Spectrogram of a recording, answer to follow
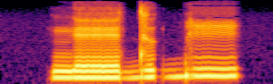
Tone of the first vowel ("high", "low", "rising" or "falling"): low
